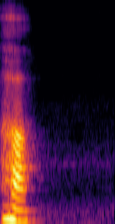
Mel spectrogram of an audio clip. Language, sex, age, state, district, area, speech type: Gujarati, male, 18-30, Gujarat, Anand, urban, read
